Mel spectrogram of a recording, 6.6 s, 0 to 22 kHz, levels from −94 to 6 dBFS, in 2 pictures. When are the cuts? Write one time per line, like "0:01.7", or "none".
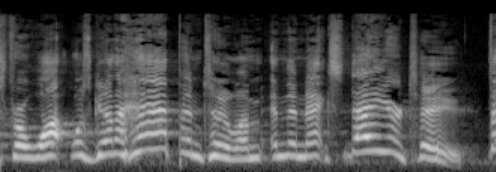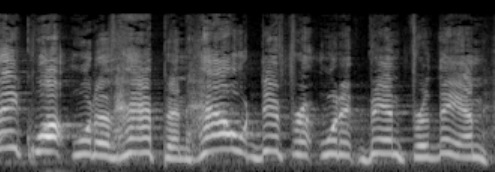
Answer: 0:03.2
